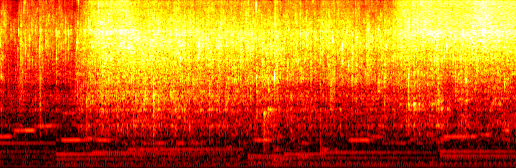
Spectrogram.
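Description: Seasoned salmon pieces deep fry in hot oil with a loud, continuous sizzle and crackle, close up, with no talking.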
